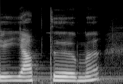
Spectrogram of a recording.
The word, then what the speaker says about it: yaptığımı: But instead of saying yaptım, you say yaptığımı with the soft G, yaptığımı.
